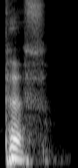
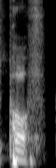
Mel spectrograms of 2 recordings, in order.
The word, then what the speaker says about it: poof: But I think it's pronounced poof. – It's puff. – Puff, yeah.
